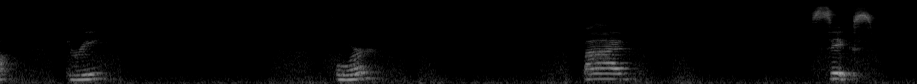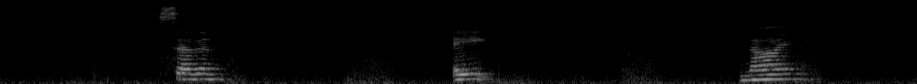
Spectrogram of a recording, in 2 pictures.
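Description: A young woman calls out short counts while exercising, close by.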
